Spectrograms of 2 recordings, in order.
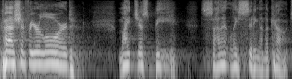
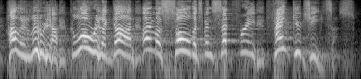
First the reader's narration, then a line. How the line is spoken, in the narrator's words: It might be expressed with shouting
